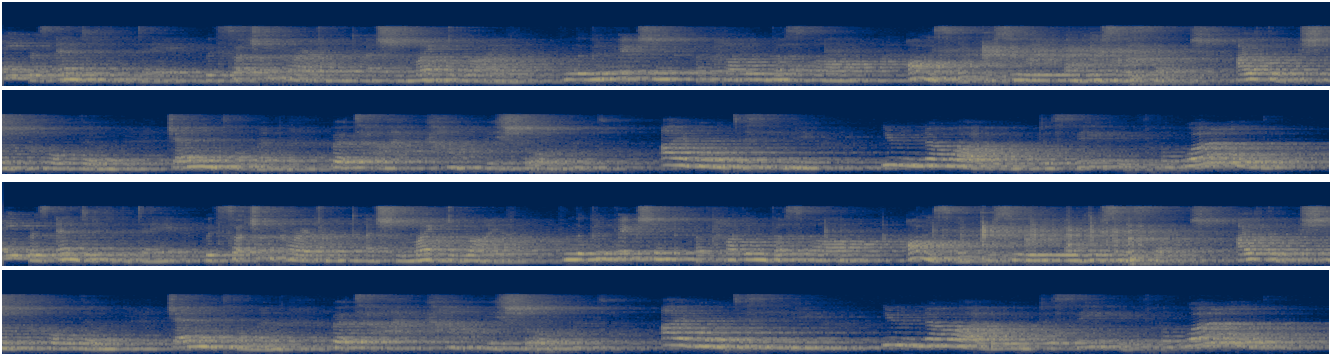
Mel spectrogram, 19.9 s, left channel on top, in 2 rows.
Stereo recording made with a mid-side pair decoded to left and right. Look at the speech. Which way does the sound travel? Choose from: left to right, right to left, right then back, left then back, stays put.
right to left.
